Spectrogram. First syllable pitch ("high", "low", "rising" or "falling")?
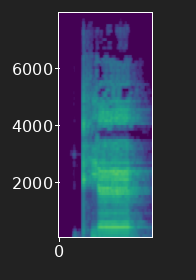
high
